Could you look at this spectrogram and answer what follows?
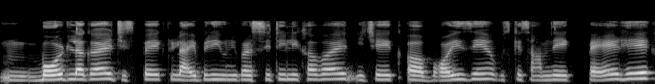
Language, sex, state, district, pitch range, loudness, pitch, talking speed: Hindi, female, Madhya Pradesh, Bhopal, 205-235 Hz, -17 LUFS, 220 Hz, 190 wpm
